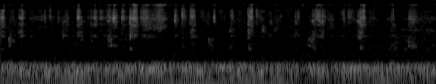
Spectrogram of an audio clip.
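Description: A pen writing on paper by hand: a run of quick, faint scratching strokes as a few words are written out.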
